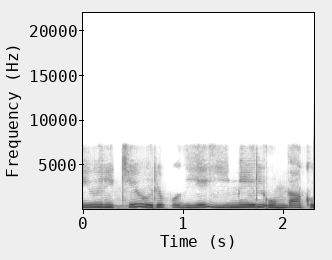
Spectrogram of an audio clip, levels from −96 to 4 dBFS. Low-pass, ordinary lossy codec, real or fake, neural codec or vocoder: 7.2 kHz; none; fake; codec, 16 kHz, 2 kbps, X-Codec, HuBERT features, trained on balanced general audio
